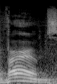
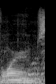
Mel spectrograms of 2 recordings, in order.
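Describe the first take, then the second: First: The word begins with a v sound. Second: The word begins with a w sound. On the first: The speaker calls it right. "we've got to pronounce it in the German" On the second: The speaker calls it wrong. "not the diet of worms"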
